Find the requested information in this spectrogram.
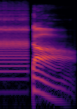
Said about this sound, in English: We're going to pull in the buzzer for this one.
